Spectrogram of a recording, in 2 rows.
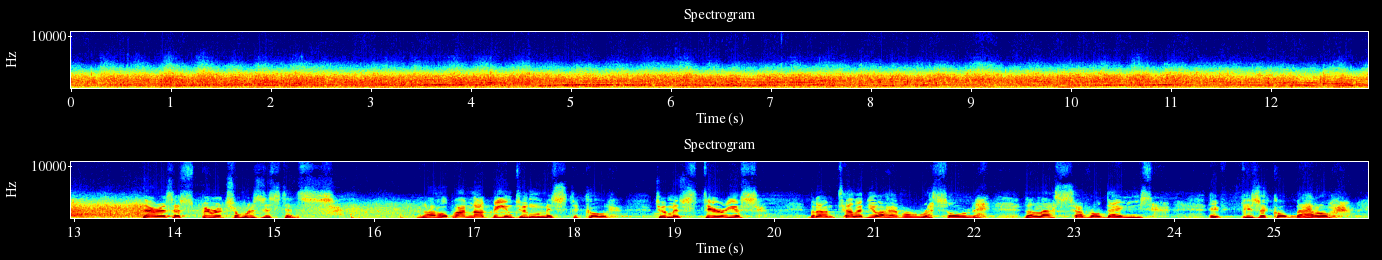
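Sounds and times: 
audience clapping: 0.0 - 17.0
speech: 13.7 - 15.8, 16.4 - 25.8.

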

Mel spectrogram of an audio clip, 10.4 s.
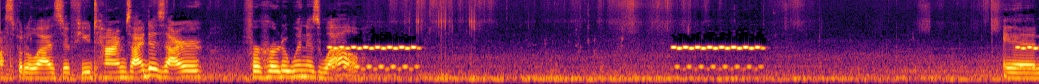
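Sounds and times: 
speech: 0.0 - 4.3, 10.0 - 10.3
low hum: 0.0 - 10.3
phone ringing with a pulsing electronic tone: 3.4 - 4.3, 6.7 - 7.7, 10.0 - 10.3.

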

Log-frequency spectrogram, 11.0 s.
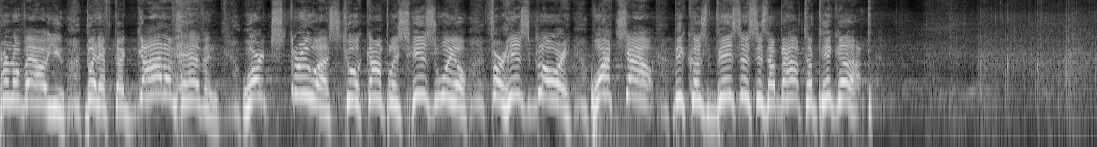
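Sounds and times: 
speech: 0.0 - 8.8
hesitant audience clapping: 8.9 - 10.9.

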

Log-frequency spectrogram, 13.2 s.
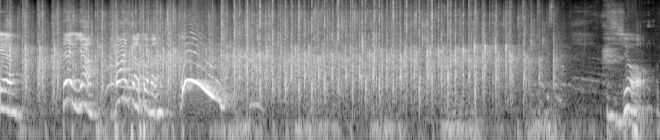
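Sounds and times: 
speech: 0.0 - 0.5, 1.2 - 3.8, 12.4 - 13.0
audience applause at a prize ceremony: 0.0 - 11.8.

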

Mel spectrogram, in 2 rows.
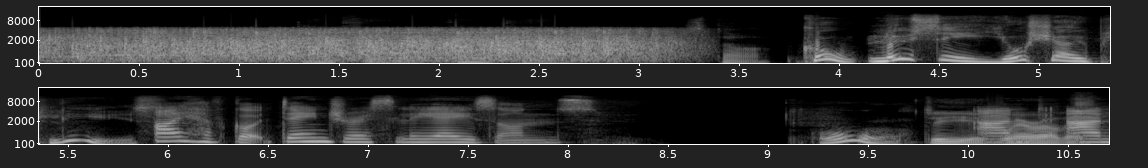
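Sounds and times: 
crowd applauding: 0.0 - 3.3
speech: 3.4 - 8.2, 9.2 - 10.6.

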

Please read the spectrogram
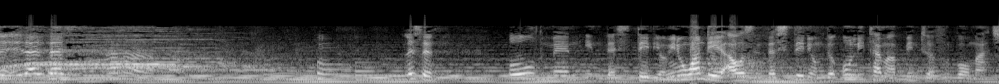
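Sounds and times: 
speech: 0.0 - 1.3, 4.1 - 4.5, 5.1 - 9.9
large stadium crowd shouting and cheering: 0.0 - 3.2.

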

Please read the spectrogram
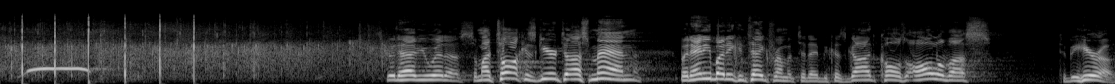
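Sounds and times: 
church congregation clapping for dads on Father's Day: 0.0 - 4.5
speech: 3.9 - 10.0, 10.6 - 11.1.

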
